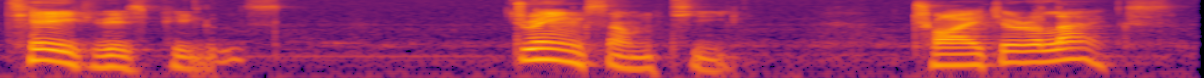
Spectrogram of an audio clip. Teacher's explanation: These sentences are all imperative sentences. They start with a verb. They order you to do something. And the intonation in them is falling.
